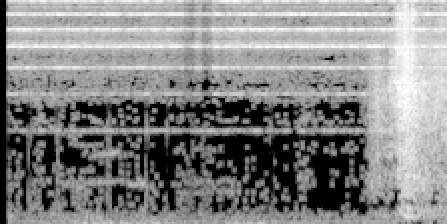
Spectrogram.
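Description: Starting-gate bell ringing steadily with a high electric ring while the horses wait in the stalls. Near the end it gives way to a loud crash as the stall doors spring open for the start.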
